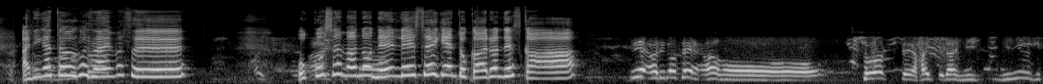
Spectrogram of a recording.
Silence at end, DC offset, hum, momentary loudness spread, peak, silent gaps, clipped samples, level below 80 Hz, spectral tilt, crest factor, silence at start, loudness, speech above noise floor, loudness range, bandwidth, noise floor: 0 s; under 0.1%; none; 15 LU; -4 dBFS; none; under 0.1%; -62 dBFS; -2.5 dB/octave; 14 dB; 0 s; -18 LUFS; 32 dB; 4 LU; 16 kHz; -50 dBFS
